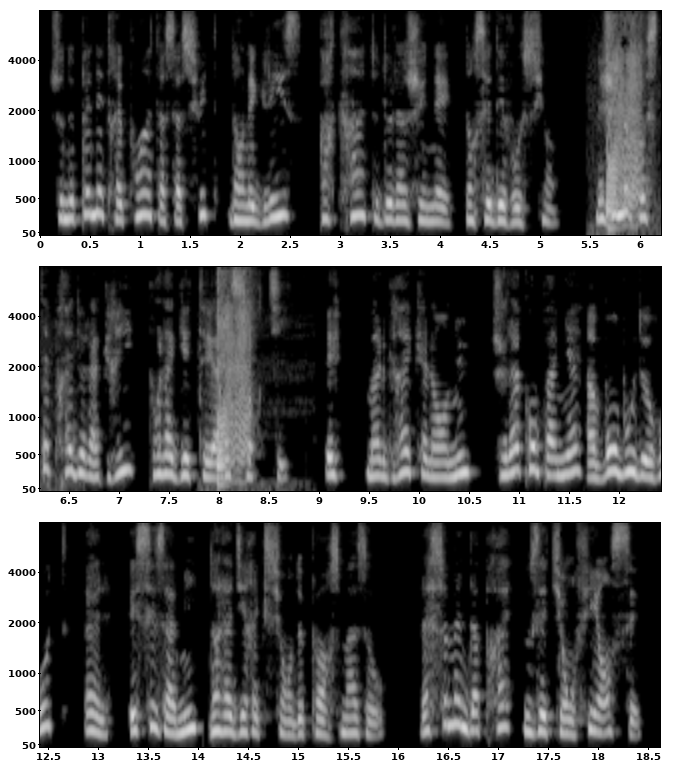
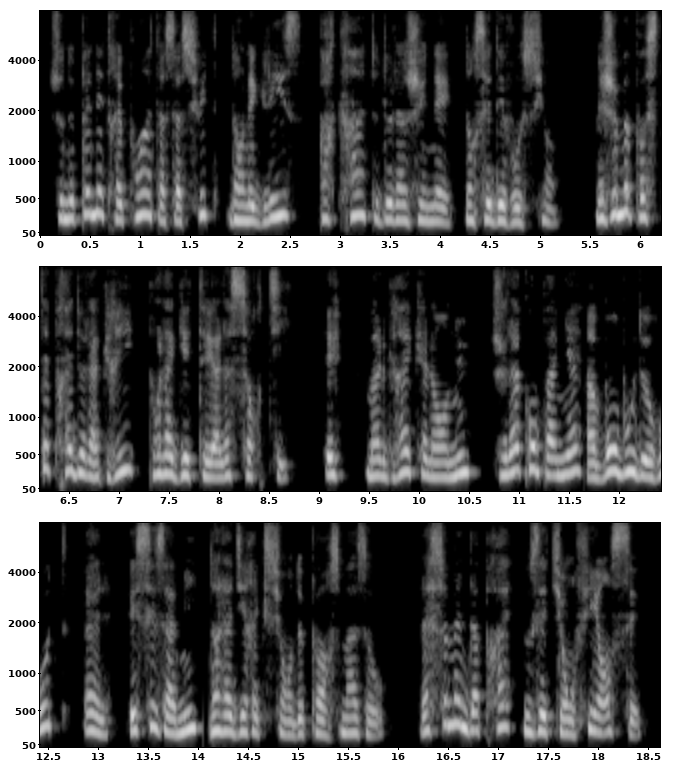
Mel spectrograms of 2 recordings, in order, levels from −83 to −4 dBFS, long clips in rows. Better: second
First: noise reduction (classical method Wiener filter)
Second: none

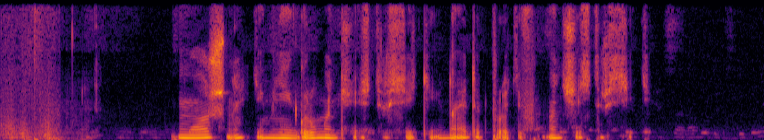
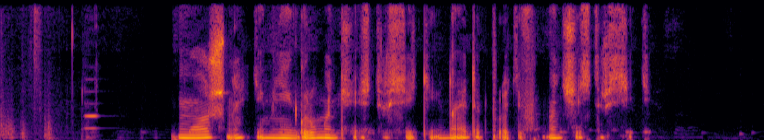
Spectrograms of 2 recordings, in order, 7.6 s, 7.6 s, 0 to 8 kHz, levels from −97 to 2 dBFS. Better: first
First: none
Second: noise reduction (neural mask model RNNoise)

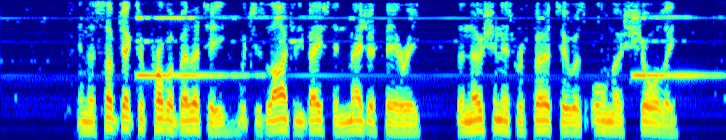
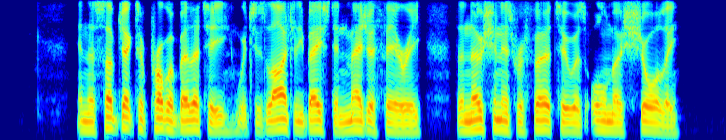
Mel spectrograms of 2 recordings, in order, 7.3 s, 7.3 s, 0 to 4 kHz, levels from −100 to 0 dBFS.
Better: second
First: noise reduction (classical method spectral subtraction)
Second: none

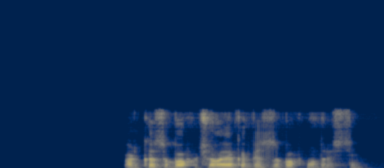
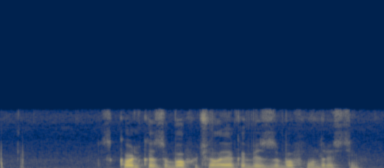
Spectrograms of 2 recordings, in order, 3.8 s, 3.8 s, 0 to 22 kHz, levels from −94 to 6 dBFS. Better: second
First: noise reduction (neural mask model DeepFilterNet 3)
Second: none

